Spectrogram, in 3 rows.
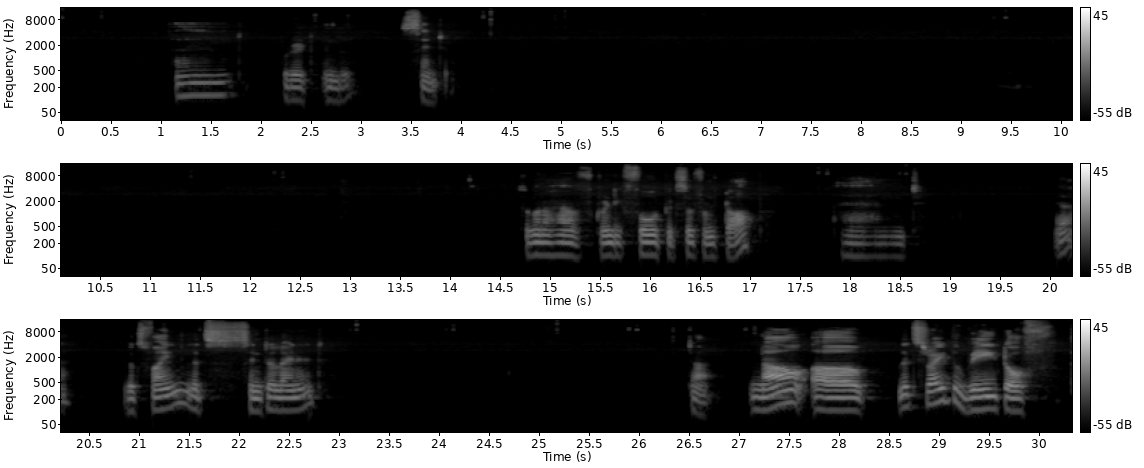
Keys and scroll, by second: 2.7 space, 14.2 Up, 14.4 Up.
